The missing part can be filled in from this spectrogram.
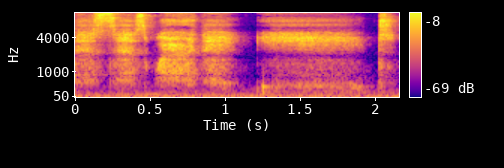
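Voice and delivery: distorted, eerie, slow whispered ghost voice. Retelling a movie scene where someone films the kitchen: distorted ghosty voice. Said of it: "in a weirdly distorted kind of ghosty voice".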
